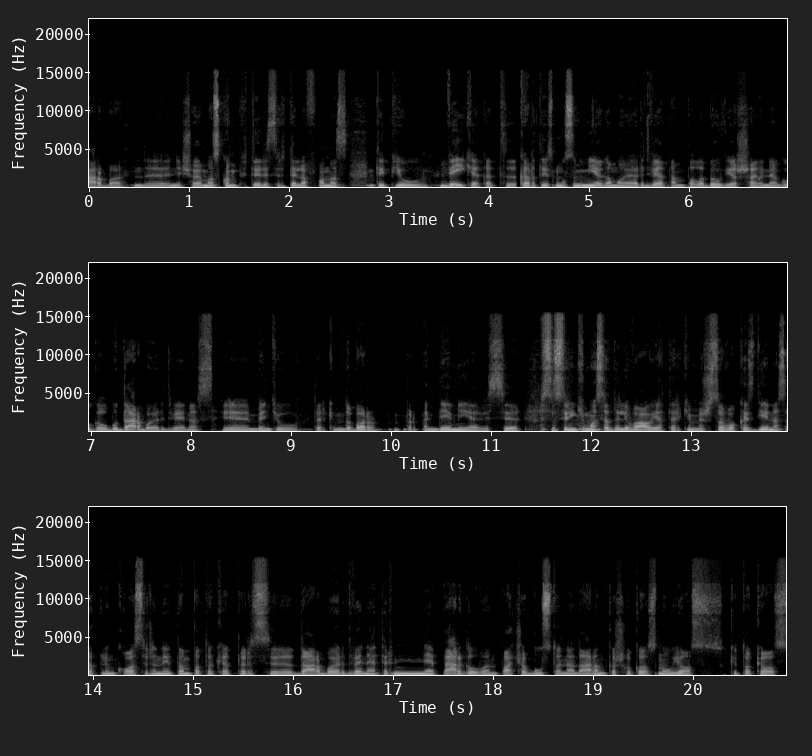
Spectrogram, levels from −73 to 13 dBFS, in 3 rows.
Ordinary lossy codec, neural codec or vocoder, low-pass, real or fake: Opus, 24 kbps; none; 14.4 kHz; real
